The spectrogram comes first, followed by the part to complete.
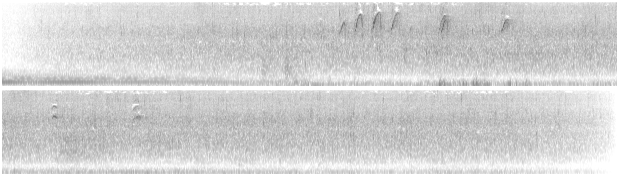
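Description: River water flowing, a steady rushing hiss, with a few short high bird chirps: a quick run of them about five seconds in and single ones up to about eleven seconds in. The sound fades away at the very end.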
